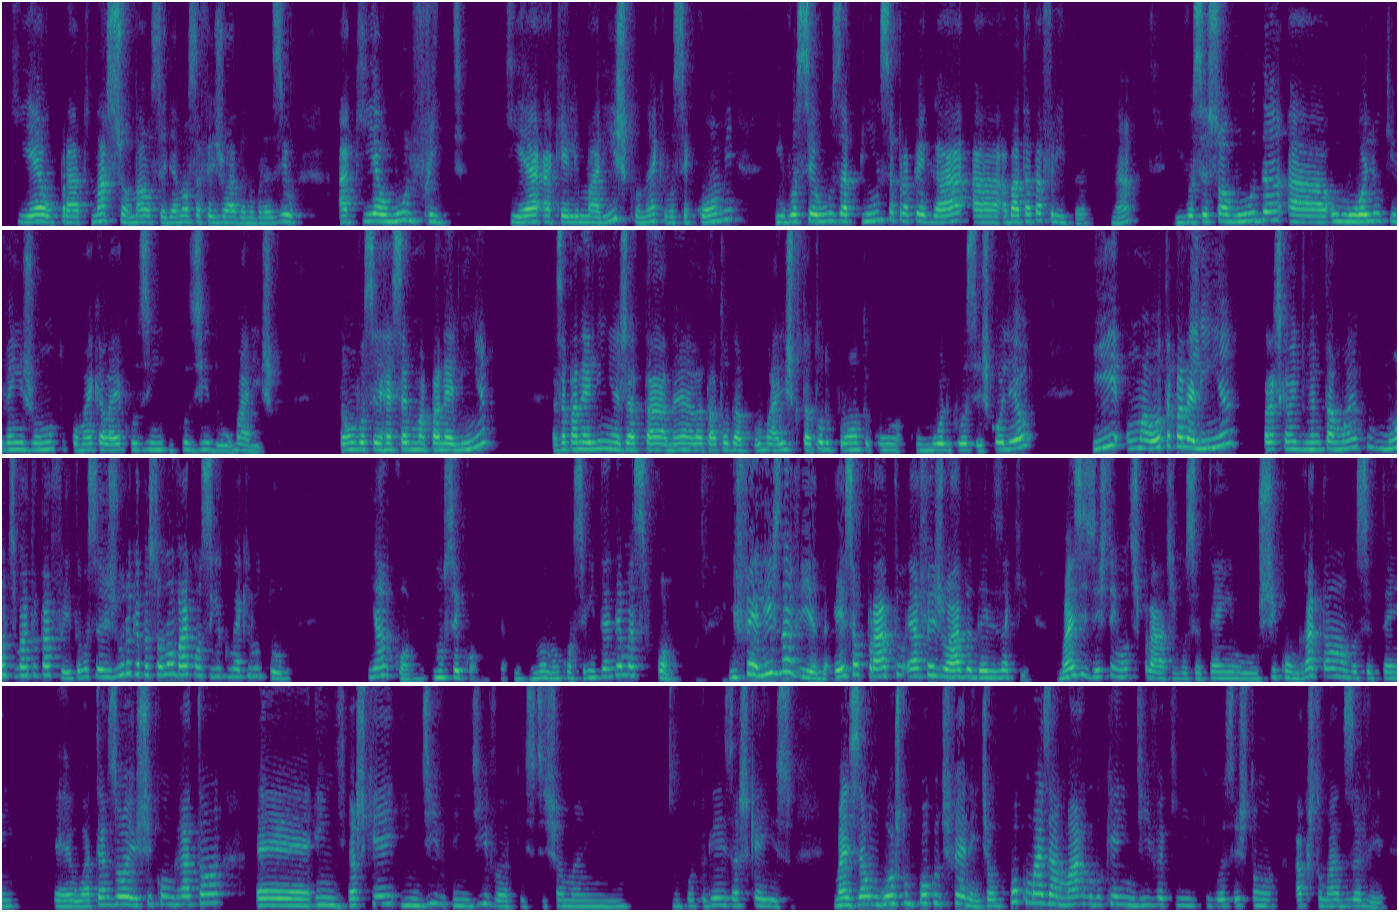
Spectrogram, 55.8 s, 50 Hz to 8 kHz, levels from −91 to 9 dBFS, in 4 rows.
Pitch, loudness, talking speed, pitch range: 240 Hz, -30 LUFS, 200 wpm, 220-275 Hz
